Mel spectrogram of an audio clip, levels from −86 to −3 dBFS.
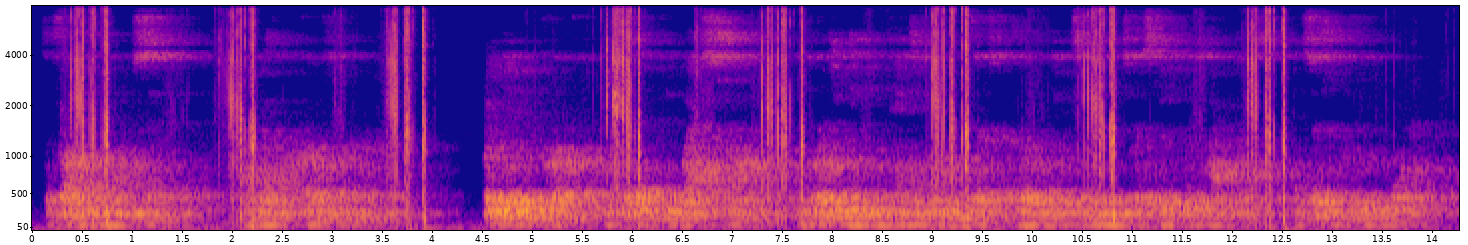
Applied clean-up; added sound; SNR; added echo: none; Domestic sounds, home sounds; 5 dB; reverberation time 2.1 s.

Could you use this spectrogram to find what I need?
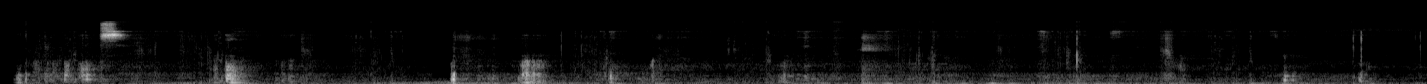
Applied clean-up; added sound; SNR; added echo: neural mask model DeepFilterNet 3.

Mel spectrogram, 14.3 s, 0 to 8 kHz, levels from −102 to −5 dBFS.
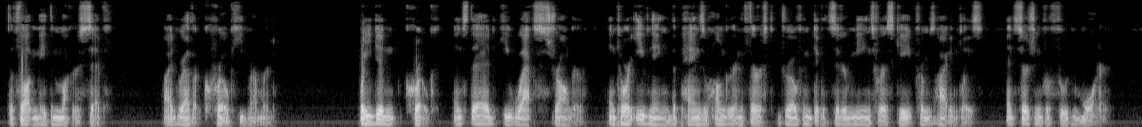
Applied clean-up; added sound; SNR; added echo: none; none; none; none.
